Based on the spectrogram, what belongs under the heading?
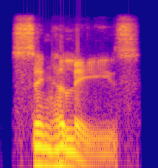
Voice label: "Sinhalese", British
